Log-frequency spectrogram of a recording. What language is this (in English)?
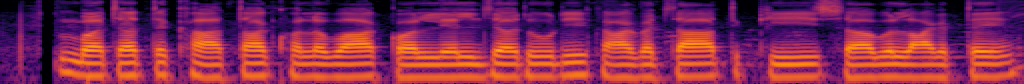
Maithili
